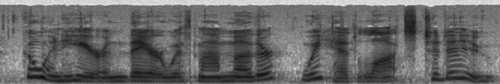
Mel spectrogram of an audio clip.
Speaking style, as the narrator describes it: She answered firmly

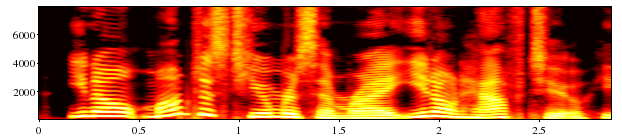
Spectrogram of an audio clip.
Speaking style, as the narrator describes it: chuckled

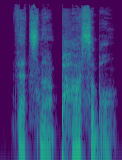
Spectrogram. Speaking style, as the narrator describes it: Sasha whispered

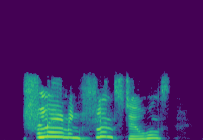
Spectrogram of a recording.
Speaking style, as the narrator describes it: Zarantha exclaimed

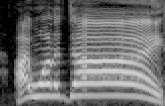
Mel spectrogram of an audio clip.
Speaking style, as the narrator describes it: Screams

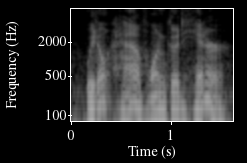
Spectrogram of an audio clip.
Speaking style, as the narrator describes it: Imp said

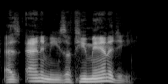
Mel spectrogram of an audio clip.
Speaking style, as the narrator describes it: barked

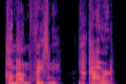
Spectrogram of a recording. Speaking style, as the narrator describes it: Phoenix barked

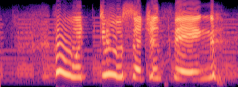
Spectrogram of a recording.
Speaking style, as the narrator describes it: cried

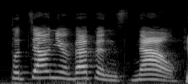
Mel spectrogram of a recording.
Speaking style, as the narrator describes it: Agata yells out

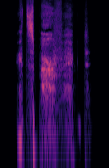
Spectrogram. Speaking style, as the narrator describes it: whisper back

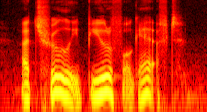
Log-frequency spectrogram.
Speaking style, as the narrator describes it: murmured the king

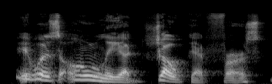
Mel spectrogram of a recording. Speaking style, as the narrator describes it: groaned our visitor

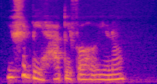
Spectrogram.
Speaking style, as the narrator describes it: a dirty pan whispered to dessert

